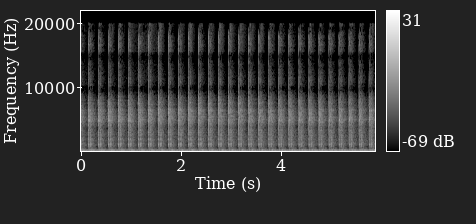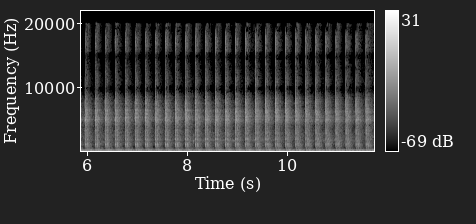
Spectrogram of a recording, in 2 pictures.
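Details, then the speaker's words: Vevor 8 kW Chinese diesel heater, first install in a storage container: crisp, even ticking about two and a half per second with no motor running, as the dosing pump primes the fuel line; normal priming. "It's going to take quite a bit to prime this. Yeah, it's got a ways to go yet."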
